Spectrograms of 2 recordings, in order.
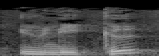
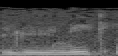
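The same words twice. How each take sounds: First: "unique que" ending in a sounded E syllable; final E pronounced. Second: Said in the usual way. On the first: Shown as a demonstration. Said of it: "il est prononcé". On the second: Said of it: "pardon, il est prononcé".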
